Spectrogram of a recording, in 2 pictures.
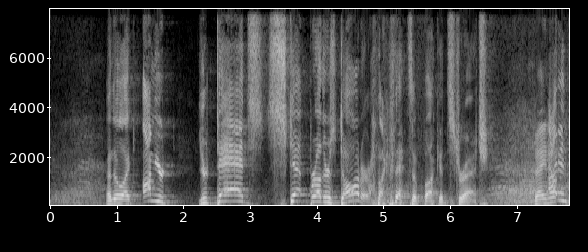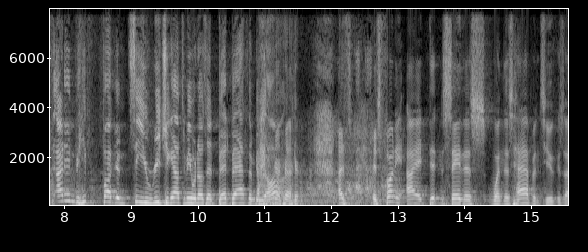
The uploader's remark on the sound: The Bonfire Live 3 Year Anniversary at Skankfest NYC 2018 in Brooklyn, New York. Celebrating a milestone live from Skankfest in Brooklyn. It was a packed crowd.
